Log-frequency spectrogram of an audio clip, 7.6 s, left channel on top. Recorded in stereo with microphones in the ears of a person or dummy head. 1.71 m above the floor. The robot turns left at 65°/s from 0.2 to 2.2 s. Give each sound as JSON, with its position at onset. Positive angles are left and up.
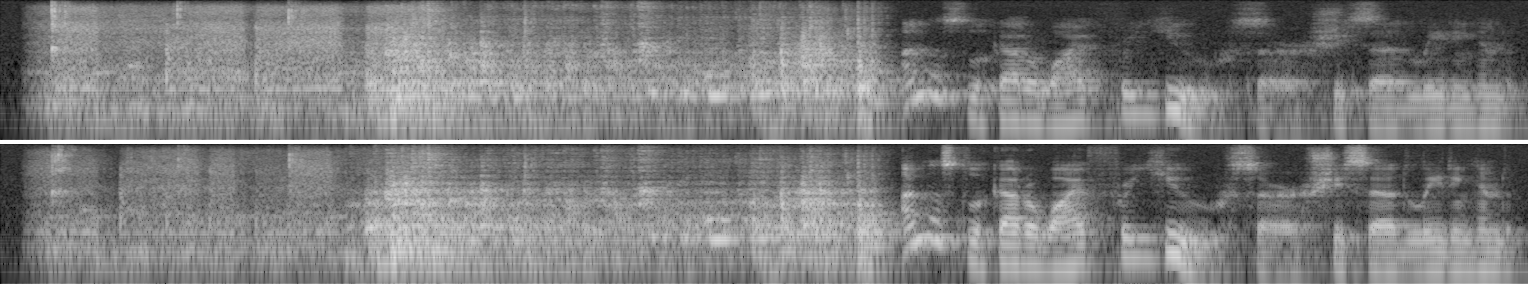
{"t": 0.2, "sound": "a crack", "side_deg": 45, "distance_m": 4.0}
{"t": 1.7, "sound": "a sliding door", "azimuth_deg": -165, "distance_m": 1.1}
{"t": 4.5, "sound": "a man speaking", "side_deg": -55, "distance_m": 0.9}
